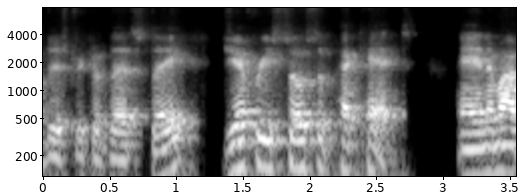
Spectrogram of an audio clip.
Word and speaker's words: Sossa-Paquette: the second congressional district of that state Jeffrey Sosa Paquette and am I pronouncing that properly you pronounced that perfectly fantastic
